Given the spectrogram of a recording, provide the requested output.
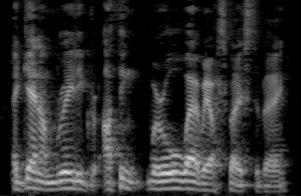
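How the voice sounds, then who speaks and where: This man has a Birmingham accent and a medium pitch, with vocal fry. He talks at a very fast pace. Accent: Brummie. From Birmingham, England. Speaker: broadcaster and former reality TV contestant. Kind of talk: casual interview chat.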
